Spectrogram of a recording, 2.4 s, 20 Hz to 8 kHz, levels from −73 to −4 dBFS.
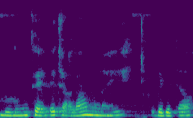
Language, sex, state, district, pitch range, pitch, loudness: Telugu, female, Telangana, Karimnagar, 220-240 Hz, 230 Hz, -22 LUFS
